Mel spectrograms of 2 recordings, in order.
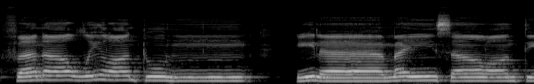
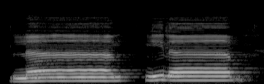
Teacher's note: اِلی میں لام کے اوپر کھڑا زبر ہے، ایک الف میں کھینچیں گے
